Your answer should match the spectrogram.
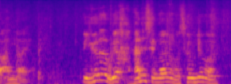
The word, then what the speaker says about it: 안나: 한나와 같은 말이에요 여러분들 한나가 헬라 말로 바뀌어서 안나가 된 거예 나예요 나인데 헬라식 발음으로 알렉산드리아 헬라 있잖아요 알렉산더 헬라 발음으로 안나요 이거 우리 가만히 생각해보면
